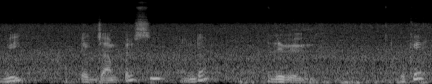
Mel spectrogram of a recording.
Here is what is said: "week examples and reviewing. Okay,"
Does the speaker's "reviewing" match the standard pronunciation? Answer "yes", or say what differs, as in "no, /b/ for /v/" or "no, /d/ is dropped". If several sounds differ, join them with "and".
no, /l/ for /ɹ/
